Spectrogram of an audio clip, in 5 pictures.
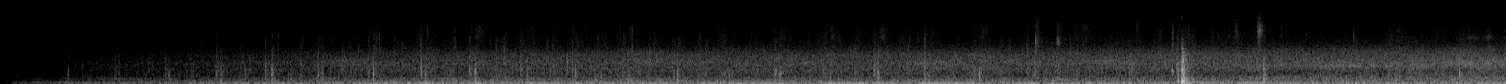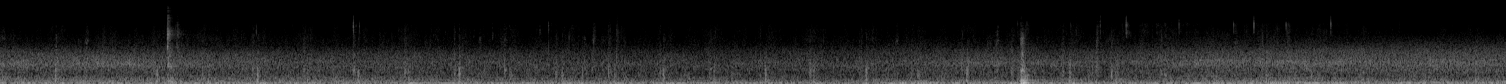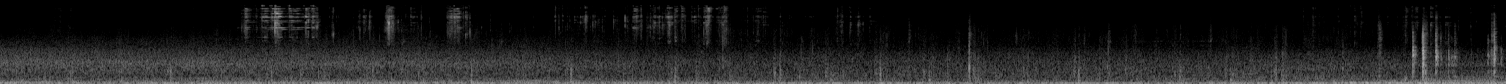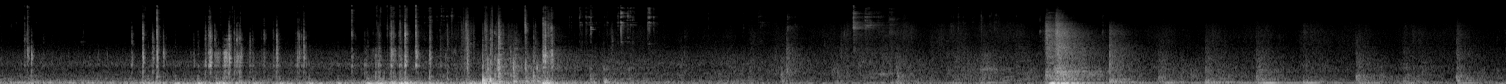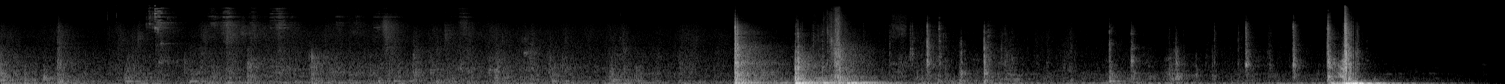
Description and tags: This is one of two files that I recorded on the 18th Jan 2009 at around 8.00pm at the main road outside my house. The weather was cold and very windy. The geotag has been logged with the file. Recorded onto a domestic, hand-held mini disc recorder (Sharp MD MT80HS). The files have have not been post produced, they are exactly as recorded.
This is the first attempt I have made with my new, home-built, stereo imaging microphone, built for less than £20. For those of you who may be particularly interested in making one of these, the following description may help you to experiment with your own devices.
I bought a fairly cheap Sony, stereo 'lapel mic' which I mounted onto a 400mm length of doweling wood with insulation tape. This looked like an extended 'letter T'.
